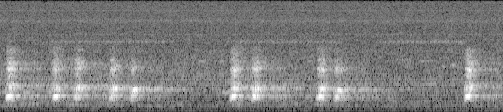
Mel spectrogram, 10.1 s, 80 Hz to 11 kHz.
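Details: Night barking from Rex, a dog running around in the dark, recorded 21 September 2018; short barks come in irregular bursts of two to five, separated by brief pauses, over a low constant hum.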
